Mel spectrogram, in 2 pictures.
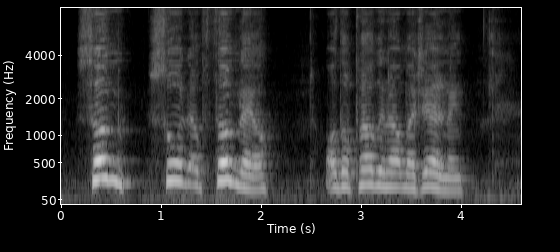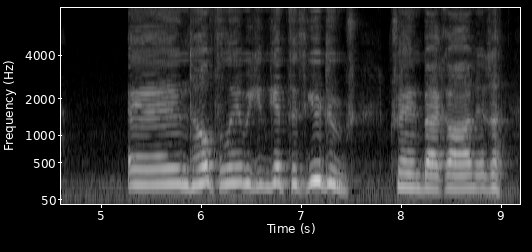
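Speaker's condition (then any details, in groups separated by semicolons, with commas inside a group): Cerebral palsy; voice tone sometimes odd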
